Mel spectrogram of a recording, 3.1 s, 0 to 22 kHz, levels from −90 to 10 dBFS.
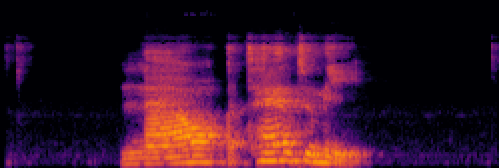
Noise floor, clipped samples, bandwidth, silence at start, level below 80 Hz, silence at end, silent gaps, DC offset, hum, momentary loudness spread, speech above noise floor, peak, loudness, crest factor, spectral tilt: -69 dBFS; under 0.1%; 9.6 kHz; 0.75 s; -56 dBFS; 0.9 s; none; under 0.1%; none; 17 LU; 54 dB; -2 dBFS; -16 LUFS; 16 dB; -5 dB/octave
